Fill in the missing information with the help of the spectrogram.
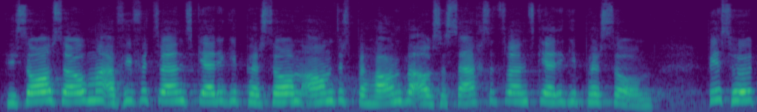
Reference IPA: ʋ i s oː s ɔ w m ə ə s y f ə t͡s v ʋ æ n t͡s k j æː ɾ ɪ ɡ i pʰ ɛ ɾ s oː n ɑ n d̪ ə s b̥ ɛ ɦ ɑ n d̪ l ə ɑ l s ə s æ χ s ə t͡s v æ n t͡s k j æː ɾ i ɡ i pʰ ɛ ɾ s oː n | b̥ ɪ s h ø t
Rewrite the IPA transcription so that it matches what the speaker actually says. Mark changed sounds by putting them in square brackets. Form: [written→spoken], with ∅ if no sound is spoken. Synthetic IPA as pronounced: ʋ i s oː s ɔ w m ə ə [s→f] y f ə t͡s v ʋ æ n t͡s k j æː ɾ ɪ ɡ i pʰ ɛ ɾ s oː n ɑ n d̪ ə s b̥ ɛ ɦ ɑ n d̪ l ə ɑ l s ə s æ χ s ə t͡s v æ n t͡s k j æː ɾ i ɡ i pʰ ɛ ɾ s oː n | b̥ ɪ s h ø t

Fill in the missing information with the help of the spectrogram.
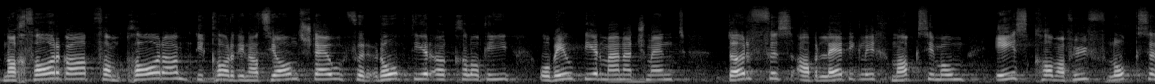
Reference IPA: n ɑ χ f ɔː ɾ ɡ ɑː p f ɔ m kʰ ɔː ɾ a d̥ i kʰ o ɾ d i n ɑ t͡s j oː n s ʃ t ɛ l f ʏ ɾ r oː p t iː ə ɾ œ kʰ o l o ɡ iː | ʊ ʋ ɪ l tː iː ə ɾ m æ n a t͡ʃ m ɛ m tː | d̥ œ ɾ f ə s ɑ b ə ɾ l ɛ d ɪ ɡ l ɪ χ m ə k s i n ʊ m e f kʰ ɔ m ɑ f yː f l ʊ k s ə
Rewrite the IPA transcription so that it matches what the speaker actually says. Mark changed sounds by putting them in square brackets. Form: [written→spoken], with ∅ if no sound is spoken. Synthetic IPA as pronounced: n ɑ χ f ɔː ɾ ɡ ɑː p f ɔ m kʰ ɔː ɾ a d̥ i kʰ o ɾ d i n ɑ t͡s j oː n s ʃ t ɛ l f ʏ ɾ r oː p t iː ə ɾ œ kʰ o l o ɡ iː | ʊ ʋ ɪ l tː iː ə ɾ m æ n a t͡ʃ m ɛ [m→n] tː | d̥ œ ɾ f ə s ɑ b ə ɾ l ɛ d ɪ ɡ l ɪ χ m [ə→ɑ] k s i [n→m] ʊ m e [f→s] kʰ ɔ m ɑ f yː f l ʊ k s ə

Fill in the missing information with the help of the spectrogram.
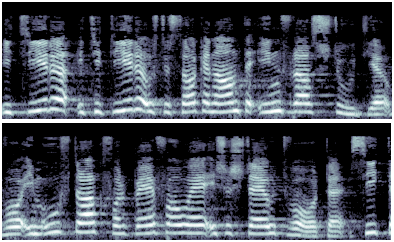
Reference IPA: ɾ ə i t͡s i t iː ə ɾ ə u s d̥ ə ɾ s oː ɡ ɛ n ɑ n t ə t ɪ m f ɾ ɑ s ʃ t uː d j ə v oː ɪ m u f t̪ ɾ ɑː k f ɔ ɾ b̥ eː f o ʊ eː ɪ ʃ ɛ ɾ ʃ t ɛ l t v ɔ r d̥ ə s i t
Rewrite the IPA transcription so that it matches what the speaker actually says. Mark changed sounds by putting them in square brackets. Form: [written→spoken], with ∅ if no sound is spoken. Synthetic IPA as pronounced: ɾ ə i t͡s i t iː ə ɾ ə u s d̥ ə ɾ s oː ɡ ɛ n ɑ n t ə [t→ʔ] ɪ [m→n] f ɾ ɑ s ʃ t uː d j ə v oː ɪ m u f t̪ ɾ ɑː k f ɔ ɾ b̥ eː f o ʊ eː ɪ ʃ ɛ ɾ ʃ t ɛ l t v ɔ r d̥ ə s i t

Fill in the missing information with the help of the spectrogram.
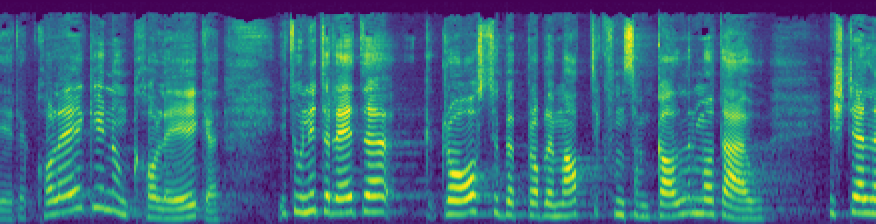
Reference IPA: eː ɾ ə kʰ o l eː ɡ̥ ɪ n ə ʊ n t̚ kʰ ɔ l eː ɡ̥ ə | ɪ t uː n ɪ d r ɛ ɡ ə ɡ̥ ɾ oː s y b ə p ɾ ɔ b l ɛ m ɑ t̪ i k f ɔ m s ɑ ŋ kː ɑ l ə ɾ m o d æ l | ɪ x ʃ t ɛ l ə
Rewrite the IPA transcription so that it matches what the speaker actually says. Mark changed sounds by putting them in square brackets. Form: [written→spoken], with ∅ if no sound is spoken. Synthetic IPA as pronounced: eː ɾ ə kʰ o l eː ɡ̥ ɪ n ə ʊ n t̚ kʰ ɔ l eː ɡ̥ ə | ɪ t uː n ɪ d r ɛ [ɡ→d] ə ɡ̥ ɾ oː s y b ə p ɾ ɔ b l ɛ m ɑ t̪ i k f ɔ m s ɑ ŋ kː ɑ l ə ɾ m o d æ l | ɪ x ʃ t ɛ l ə

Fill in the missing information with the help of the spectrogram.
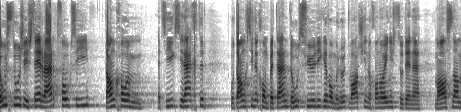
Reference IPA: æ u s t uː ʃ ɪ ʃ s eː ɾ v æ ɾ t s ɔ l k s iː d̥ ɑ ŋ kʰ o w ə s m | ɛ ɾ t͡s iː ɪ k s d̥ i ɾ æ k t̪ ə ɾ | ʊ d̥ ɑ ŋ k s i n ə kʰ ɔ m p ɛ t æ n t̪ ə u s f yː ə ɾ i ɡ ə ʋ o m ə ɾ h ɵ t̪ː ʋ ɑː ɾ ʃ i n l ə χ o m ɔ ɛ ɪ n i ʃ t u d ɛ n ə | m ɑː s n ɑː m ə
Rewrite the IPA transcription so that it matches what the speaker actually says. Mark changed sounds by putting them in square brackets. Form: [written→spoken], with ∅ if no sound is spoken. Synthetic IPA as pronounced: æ u s t uː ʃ ɪ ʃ s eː ɾ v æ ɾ t [s→f] ɔ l k s iː d̥ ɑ ŋ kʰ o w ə [s→∅] m | ɛ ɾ t͡s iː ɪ k s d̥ i ɾ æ k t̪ ə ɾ | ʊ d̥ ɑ ŋ k s i n ə kʰ ɔ m p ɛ t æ n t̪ ə u s f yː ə ɾ i ɡ ə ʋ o m ə ɾ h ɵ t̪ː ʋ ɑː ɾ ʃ i n l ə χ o [m→n] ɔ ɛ ɪ n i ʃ [t→t͡s] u d ɛ n ə | m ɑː s n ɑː m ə

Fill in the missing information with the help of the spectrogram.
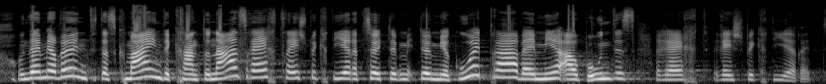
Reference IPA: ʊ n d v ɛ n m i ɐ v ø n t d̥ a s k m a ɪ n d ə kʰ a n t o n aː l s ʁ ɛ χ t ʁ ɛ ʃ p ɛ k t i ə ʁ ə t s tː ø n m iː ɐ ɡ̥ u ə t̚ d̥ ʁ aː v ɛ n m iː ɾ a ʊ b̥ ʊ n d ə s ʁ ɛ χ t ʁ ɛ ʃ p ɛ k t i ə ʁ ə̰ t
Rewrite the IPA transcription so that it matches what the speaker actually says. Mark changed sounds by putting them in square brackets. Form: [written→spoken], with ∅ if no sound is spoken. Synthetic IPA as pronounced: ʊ n d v ɛ n m [i→iː] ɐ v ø n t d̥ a s k m a ɪ n d ə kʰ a n t o n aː l s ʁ ɛ χ t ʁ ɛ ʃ p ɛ k t i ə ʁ ə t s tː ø n m iː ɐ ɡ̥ u ə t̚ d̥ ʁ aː v ɛ n m iː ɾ a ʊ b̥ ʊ n d ə s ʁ ɛ χ t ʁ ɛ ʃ p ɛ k t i ə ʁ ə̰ t

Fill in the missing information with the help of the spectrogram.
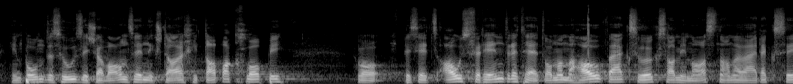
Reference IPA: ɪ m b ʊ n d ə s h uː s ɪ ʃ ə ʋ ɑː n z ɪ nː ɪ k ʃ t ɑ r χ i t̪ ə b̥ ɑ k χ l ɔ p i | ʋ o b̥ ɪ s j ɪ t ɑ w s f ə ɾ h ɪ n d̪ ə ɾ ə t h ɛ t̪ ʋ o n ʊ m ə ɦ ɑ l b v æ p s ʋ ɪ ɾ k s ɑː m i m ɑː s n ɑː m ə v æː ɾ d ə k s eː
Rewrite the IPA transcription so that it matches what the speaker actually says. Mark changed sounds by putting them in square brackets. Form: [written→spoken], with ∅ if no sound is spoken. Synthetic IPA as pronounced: ɪ m b ʊ n d ə s h uː s ɪ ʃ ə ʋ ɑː n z ɪ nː ɪ k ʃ t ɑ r χ i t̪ [ə→ɑ] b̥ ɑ k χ l ɔ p i | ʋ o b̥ ɪ s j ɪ [t→t͡s] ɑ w s f ə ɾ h ɪ n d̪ ə ɾ ə t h ɛ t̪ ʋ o n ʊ m ə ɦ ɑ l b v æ [p→k] s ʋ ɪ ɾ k s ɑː m i m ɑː s n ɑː m ə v æː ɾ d ə k s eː

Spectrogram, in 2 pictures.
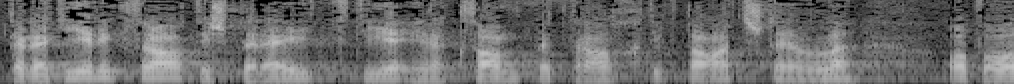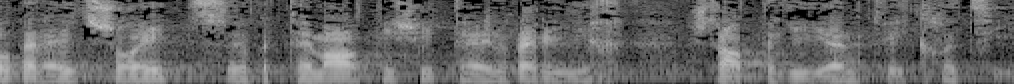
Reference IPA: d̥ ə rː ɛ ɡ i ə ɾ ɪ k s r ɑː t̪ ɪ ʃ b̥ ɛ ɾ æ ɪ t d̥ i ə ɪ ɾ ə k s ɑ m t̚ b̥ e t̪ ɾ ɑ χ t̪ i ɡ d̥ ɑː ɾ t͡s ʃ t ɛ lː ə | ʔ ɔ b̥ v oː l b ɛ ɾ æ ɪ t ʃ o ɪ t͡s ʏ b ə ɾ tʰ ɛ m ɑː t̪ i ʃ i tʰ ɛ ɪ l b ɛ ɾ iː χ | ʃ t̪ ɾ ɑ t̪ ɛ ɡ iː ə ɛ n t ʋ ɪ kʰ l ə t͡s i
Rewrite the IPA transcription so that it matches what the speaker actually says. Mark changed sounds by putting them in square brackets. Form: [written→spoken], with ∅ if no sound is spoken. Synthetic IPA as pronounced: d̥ ə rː ɛ ɡ i ə ɾ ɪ k s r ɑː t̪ ɪ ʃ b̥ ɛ ɾ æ ɪ t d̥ i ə ɪ ɾ ə k s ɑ m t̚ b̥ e t̪ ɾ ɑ χ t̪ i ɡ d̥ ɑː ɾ t͡s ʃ t ɛ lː ə | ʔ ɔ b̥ v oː l b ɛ ɾ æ ɪ [t→t͡s] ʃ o ɪ t͡s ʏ b ə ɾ tʰ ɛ m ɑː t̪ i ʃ i tʰ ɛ ɪ l b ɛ ɾ iː χ | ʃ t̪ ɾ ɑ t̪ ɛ ɡ iː ə ɛ n t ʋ ɪ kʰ l ə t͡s i

